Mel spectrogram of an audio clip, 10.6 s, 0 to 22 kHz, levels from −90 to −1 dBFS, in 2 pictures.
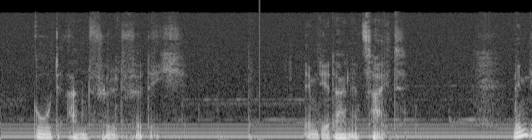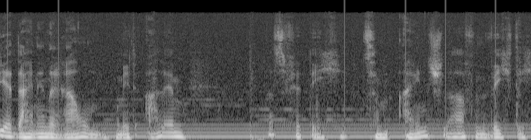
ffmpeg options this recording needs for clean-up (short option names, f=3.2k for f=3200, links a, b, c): -af "adeclick=t=4,bandreject=f=110.8:t=h:w=4,bandreject=f=221.6:t=h:w=4,bandreject=f=332.4:t=h:w=4,bandreject=f=443.2:t=h:w=4,afwtdn=0.005"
